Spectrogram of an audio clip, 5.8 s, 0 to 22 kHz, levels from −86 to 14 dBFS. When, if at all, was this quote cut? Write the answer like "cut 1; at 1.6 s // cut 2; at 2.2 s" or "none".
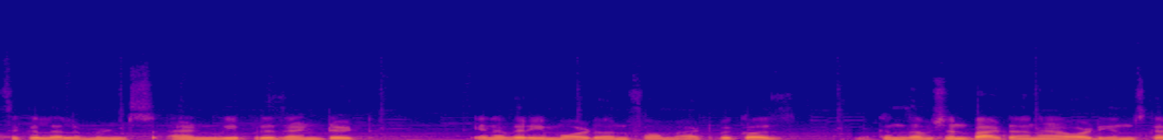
cut 1; at 4.3 s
